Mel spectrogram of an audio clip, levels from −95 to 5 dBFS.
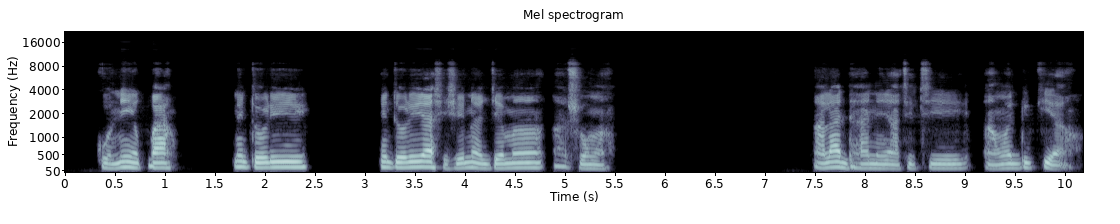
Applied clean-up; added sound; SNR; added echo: neural mask model Resemble Enhance denoiser.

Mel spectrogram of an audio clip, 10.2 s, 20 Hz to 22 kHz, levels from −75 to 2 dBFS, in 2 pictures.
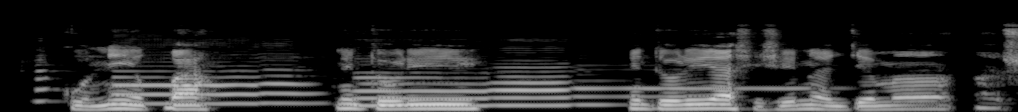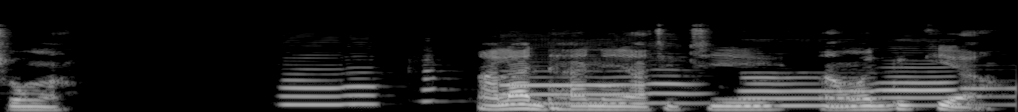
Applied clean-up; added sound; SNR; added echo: classical method Wiener filter.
